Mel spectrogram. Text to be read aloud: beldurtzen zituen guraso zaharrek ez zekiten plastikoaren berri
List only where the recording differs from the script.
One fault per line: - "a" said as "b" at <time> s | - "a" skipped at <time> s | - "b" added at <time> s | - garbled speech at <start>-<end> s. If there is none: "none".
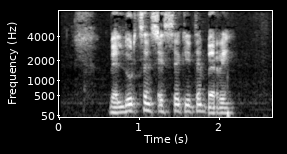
- "zituen guraso zaharrek" skipped at 1.2 s
- "plastikoaren" skipped at 1.8 s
